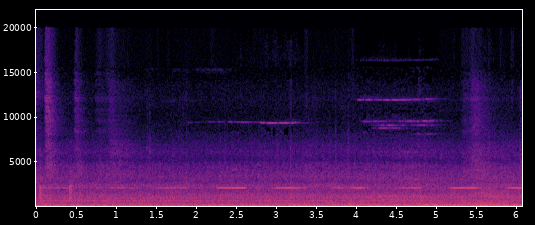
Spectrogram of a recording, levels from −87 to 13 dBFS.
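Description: No technical faults are audible.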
